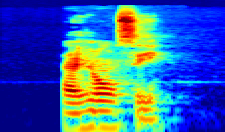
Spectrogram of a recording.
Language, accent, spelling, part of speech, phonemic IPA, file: French, France, agencé, verb / adjective, /a.ʒɑ̃.se/, LL-Q150 (fra)-agencé.wav
- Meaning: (verb) past participle of agencer; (adjective) 1. arranged 2. prepared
